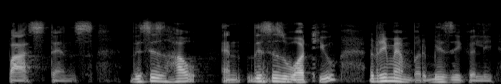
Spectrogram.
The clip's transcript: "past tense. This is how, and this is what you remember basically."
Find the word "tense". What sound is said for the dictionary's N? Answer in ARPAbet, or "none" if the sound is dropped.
N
